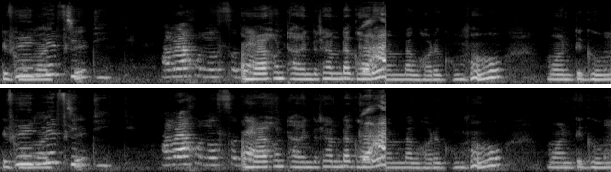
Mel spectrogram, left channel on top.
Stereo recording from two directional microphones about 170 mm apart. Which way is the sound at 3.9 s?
35° left (ahead or behind).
